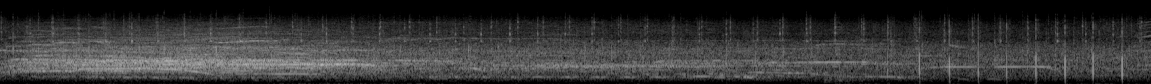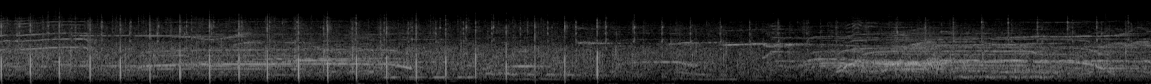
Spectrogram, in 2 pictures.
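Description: A large commencement crowd applauds a graduating high school class, with loud sustained clapping mixed with cheers and whoops, then rhythmic clapping and settling into a murmur.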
